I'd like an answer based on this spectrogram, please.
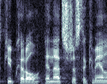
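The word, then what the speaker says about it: kubectl: just getting started will use Cube cuddle or Coupe control or any number of ways to pronounce this I'll leave it up to you I personally use Cube Kettle and that's just the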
